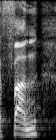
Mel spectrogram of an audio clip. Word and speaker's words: VAN: La redacción aclara que se pronuncia como la palabra inglesa Fan o como en Ludwig van Beethoven.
